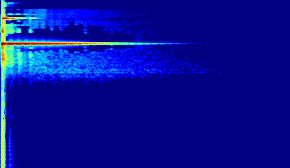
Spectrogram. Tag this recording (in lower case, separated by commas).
bicycle bell, bicycle, bell, vehicle, alarm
